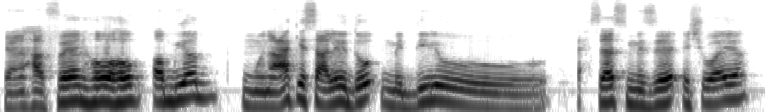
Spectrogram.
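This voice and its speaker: A man's voice: medium pitch, fairly quick, dark tone. A man with an Egyptian Arabic accent giving casual commentary while playing web games, thinking aloud and breaking into sudden exclamations. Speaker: YouTuber.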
